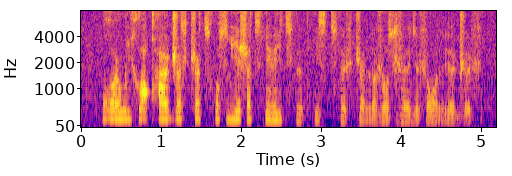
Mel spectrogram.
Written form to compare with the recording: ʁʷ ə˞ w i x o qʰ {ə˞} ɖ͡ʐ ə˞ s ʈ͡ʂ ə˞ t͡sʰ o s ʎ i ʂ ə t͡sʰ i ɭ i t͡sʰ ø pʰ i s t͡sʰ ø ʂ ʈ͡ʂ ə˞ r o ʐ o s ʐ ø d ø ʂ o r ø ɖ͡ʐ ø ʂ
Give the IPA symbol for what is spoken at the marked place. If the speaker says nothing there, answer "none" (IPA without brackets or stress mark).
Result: ə˞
